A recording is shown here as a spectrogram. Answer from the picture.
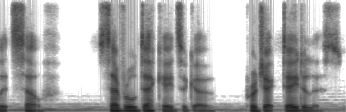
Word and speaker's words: Daedalus: Several decades ago, Project Daedalus, pronounced d e h d u l u s, approached the problem with fusion.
